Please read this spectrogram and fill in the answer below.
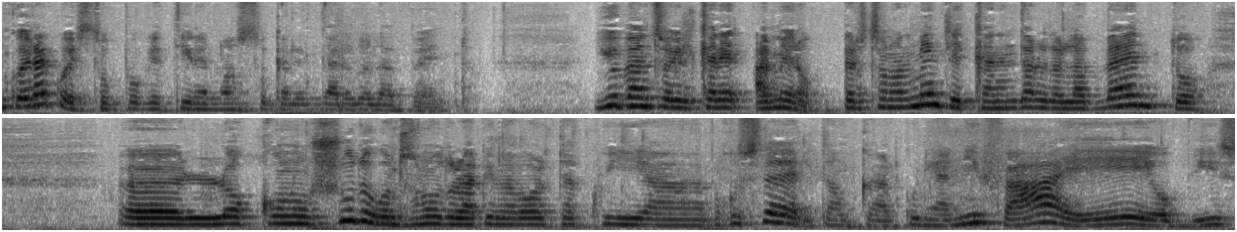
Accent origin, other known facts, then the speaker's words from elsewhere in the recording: Rome, Lazio, Italy; born there; io che sono nata a Roma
